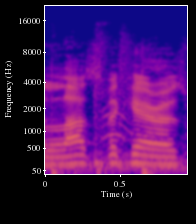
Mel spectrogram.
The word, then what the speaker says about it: Las Vaqueras: I said Las, not Los.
